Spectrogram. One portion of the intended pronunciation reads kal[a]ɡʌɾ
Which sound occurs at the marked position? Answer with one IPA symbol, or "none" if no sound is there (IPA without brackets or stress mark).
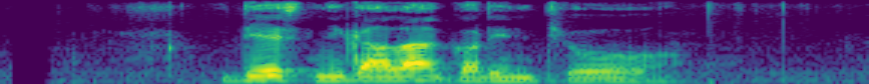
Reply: a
